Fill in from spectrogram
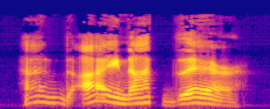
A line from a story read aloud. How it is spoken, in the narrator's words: he groaned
